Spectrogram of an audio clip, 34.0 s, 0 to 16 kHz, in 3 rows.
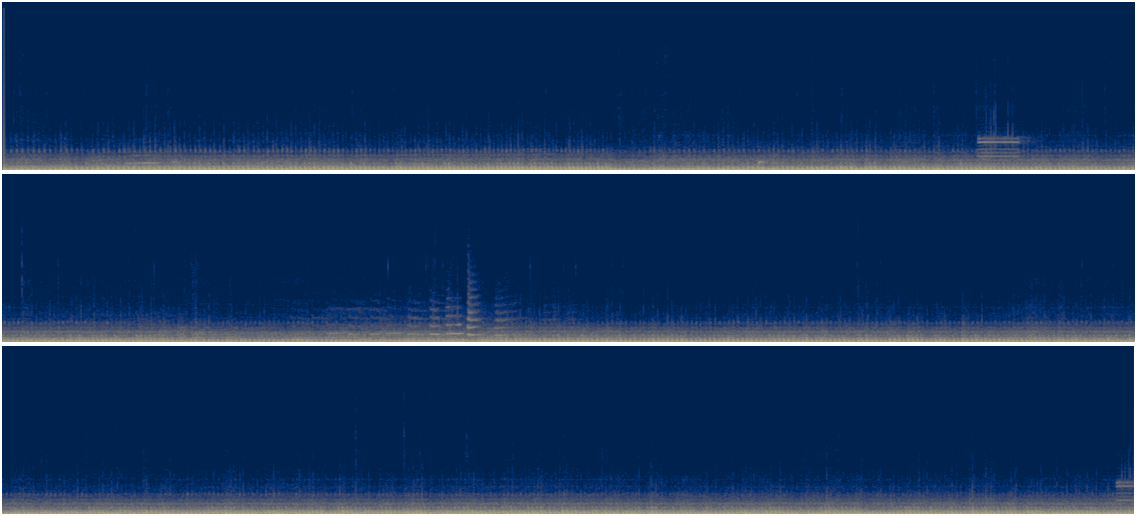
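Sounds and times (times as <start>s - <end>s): motorcycle engine running: 0.0s - 33.9s
warbling tone: 0.8s - 2.4s, 6.3s - 8.2s, 12.7s - 17.6s
short horn beep: 1.2s - 1.8s, 9.8s - 10.4s, 14.4s - 17.2s.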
